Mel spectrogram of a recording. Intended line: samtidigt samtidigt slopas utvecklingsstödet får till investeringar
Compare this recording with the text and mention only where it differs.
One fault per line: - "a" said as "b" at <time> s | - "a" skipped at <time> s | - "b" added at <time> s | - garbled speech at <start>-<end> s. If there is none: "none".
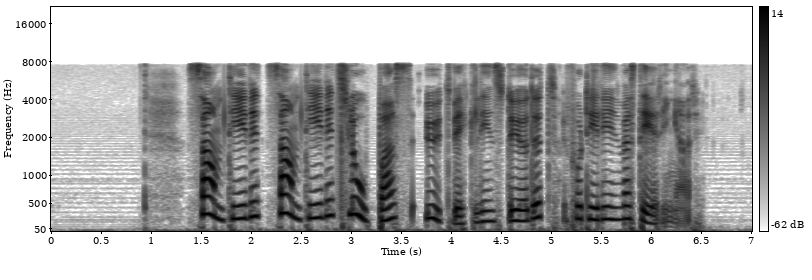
none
